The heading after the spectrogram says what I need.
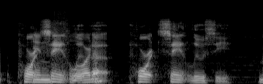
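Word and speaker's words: Port St. Lucie: Uh, Port Lucia, is that how you pronounce it? Port St. Louis. Port St. Lucy.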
